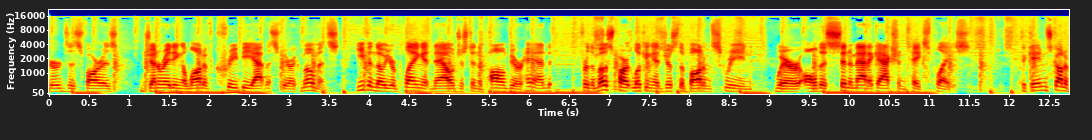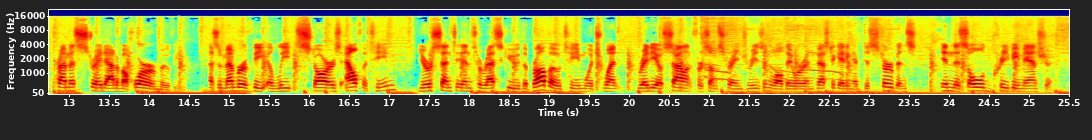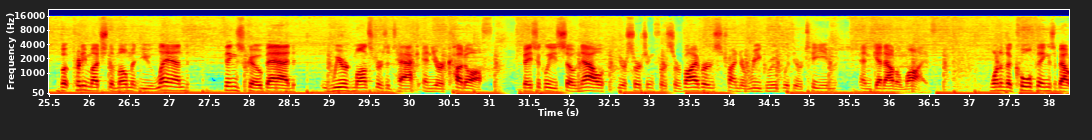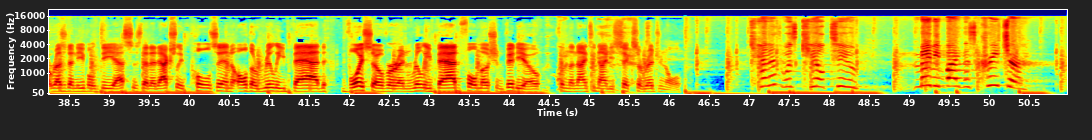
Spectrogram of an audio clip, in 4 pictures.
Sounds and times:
Speech: 0.0s - 11.5s, 12.1s - 36.5s, 37.2s - 46.2s, 47.0s - 48.4s, 49.1s - 50.6s
Music: 0.0s - 50.9s.

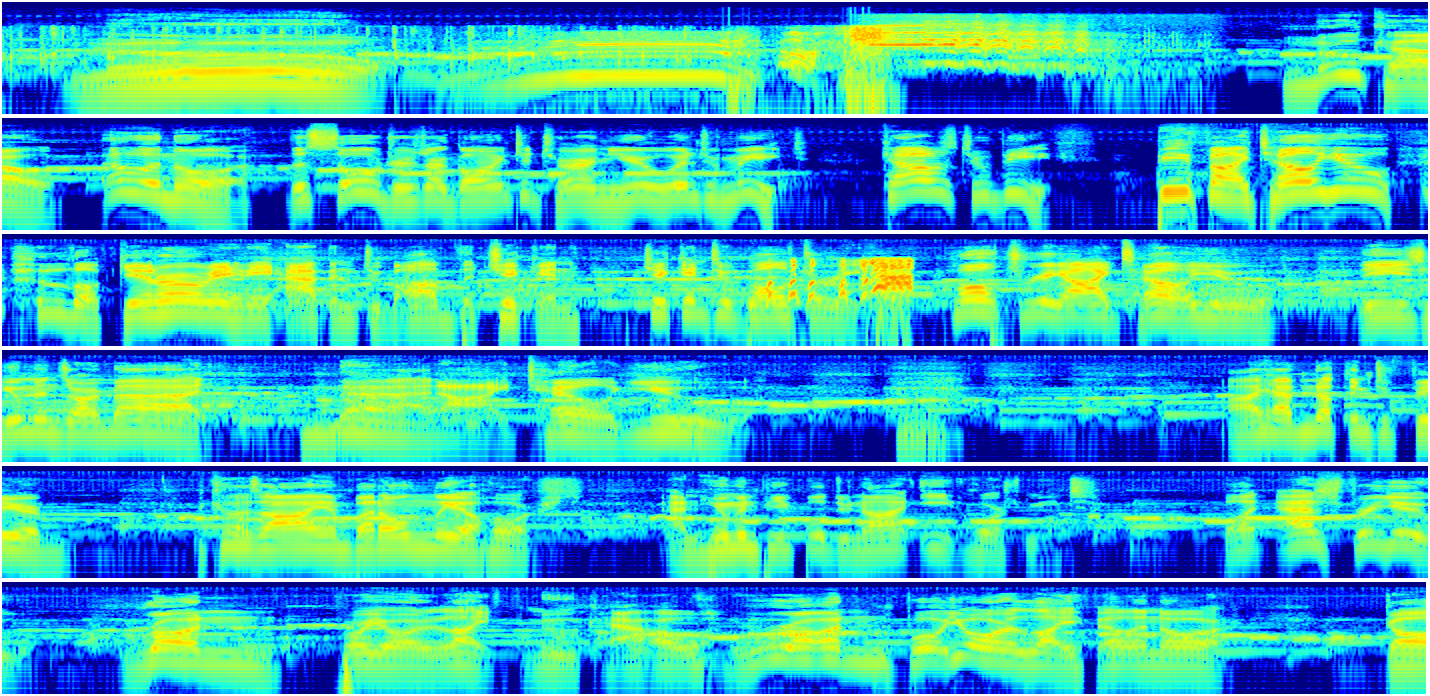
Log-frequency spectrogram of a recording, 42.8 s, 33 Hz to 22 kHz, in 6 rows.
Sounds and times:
Music: 0.0s - 42.7s
Speech: 0.4s - 2.0s, 6.4s - 25.1s, 27.5s - 28.8s, 29.5s - 34.0s, 34.6s - 41.8s.

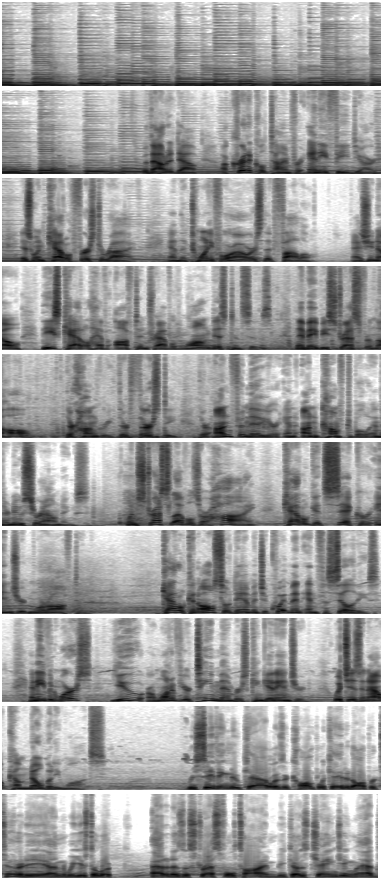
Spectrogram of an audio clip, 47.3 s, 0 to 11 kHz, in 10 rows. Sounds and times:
Speech: 6.5s - 29.6s, 30.4s - 39.2s, 40.2s - 47.3s.

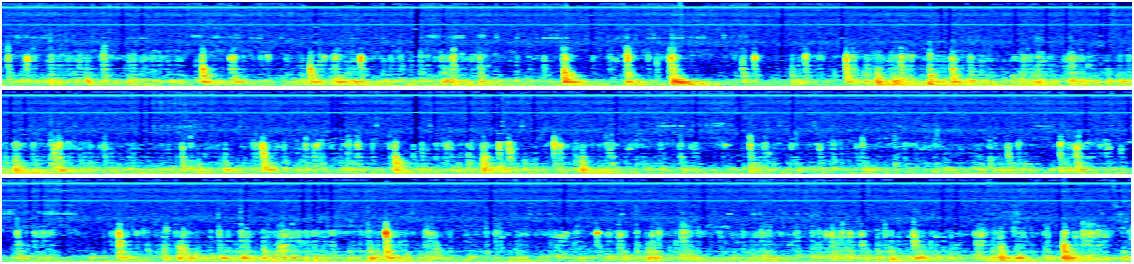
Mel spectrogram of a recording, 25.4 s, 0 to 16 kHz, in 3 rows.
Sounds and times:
Rowboat, canoe, kayak: 0.0s - 25.4s.

